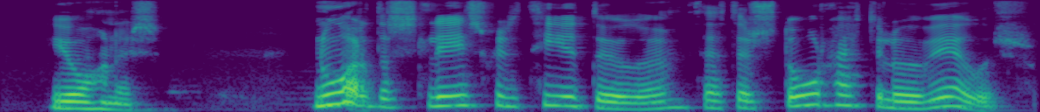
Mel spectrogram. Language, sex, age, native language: Icelandic, female, 50-59, Icelandic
